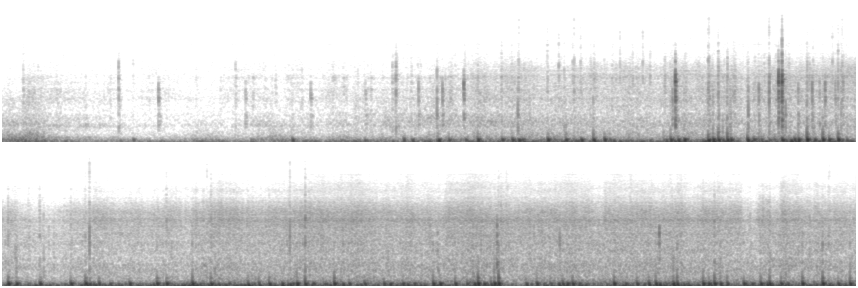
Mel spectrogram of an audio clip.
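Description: Wind buffeting the action camera's microphone as a mountain bike rolls down a rocky dirt trail. The buffeting grows louder as the bike picks up speed about four seconds in. Irregular clicks and rattles come from the bike and its tyres over loose stones.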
